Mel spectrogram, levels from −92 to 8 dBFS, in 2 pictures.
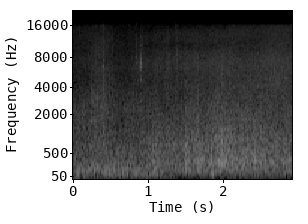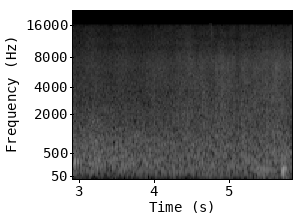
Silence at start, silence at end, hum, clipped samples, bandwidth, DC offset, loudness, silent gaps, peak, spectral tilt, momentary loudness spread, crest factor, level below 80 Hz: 0 s; 0 s; none; under 0.1%; 16.5 kHz; under 0.1%; -46 LUFS; none; -28 dBFS; -3 dB/octave; 5 LU; 20 dB; -70 dBFS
